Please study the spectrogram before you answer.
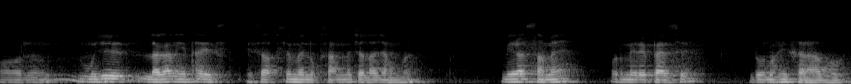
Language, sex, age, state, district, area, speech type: Hindi, male, 18-30, Madhya Pradesh, Bhopal, urban, spontaneous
